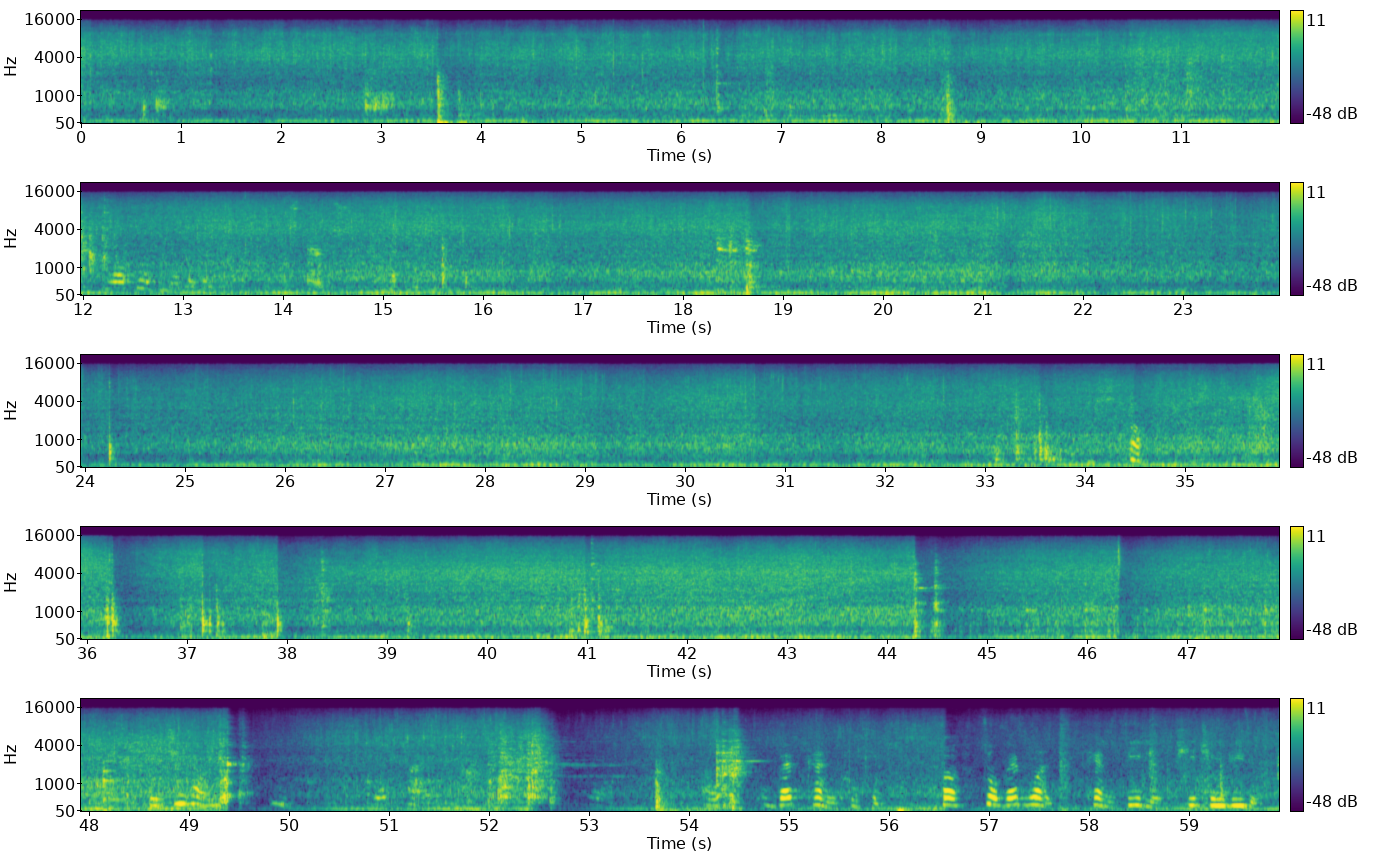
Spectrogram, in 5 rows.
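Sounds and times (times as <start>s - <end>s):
food sizzling in a pan: 0.0s - 59.9s.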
